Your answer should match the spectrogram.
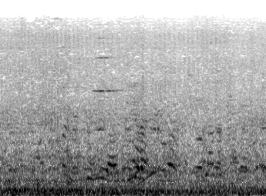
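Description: Outdoor market bustle: background voices of people talking over a steady low rumble, likely from street traffic.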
